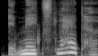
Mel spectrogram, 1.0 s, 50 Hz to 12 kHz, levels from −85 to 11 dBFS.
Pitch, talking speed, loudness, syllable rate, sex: 210 Hz, 180 wpm, -15 LUFS, 6.0 syllables/s, male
